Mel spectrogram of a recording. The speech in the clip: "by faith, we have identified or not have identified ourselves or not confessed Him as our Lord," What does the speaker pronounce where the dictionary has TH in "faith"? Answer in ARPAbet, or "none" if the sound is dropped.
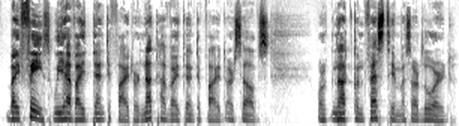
TH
